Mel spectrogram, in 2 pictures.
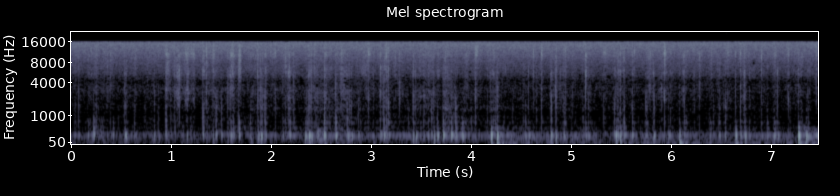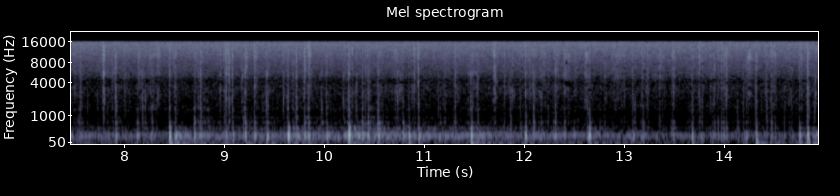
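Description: Fingertips and nails tap and scratch the cover and spine of a solid cream hardcover book with a paper dust jacket, held in both hands. Quick, soft, dry taps with a low-mid body and almost no ring come in an irregular, steady patter over a faint continuous scratching rustle.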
